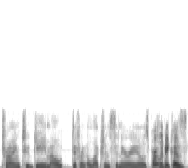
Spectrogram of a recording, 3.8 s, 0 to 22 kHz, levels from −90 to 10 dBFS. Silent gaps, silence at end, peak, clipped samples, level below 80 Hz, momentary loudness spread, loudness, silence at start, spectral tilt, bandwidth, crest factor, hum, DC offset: none; 0.05 s; -10 dBFS; under 0.1%; -62 dBFS; 10 LU; -28 LUFS; 0.05 s; -6.5 dB/octave; 7.8 kHz; 18 dB; none; under 0.1%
